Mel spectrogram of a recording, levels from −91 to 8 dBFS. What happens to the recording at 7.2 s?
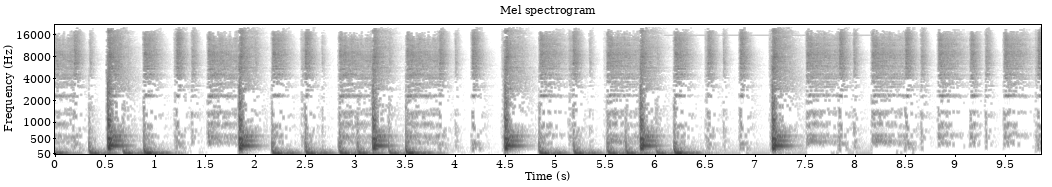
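At 7.2 s the music carries a low 50 Hz buzz with a fizzy hash above it and a faint, very high whine at 15.6 kHz, sitting roughly 35 dB below the music. This is video or display buzz, running from 6.09 s to 8.60 s. A screen or video cable is coupling its picture field rate and line scanning into the audio path.

Underneath, and throughout the clip, the music has the smeared, swirly texture of heavy MP3 compression even though content reaches up to 20.1 kHz. This is likely low-bitrate audio saved at a high bitrate: a low-rate MP3 re-encoded at a much higher rate, which keeps the first encoding's damage without restoring anything it removed.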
